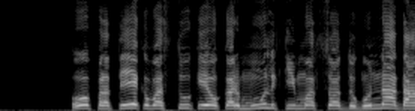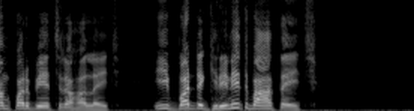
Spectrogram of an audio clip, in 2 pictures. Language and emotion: Maithili, disgusted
